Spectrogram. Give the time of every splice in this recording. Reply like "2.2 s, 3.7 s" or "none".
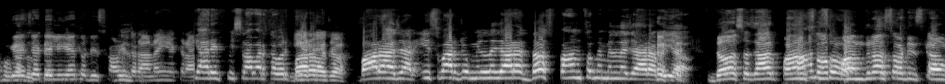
1.9 s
